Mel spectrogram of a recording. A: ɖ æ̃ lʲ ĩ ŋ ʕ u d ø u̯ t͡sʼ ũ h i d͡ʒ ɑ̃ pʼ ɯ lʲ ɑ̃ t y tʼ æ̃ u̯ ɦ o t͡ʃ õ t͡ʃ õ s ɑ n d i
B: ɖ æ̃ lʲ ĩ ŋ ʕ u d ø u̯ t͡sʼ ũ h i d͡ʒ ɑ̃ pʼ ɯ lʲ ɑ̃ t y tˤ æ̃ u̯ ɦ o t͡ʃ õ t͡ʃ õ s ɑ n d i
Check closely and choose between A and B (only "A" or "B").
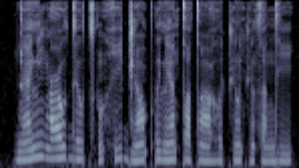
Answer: B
